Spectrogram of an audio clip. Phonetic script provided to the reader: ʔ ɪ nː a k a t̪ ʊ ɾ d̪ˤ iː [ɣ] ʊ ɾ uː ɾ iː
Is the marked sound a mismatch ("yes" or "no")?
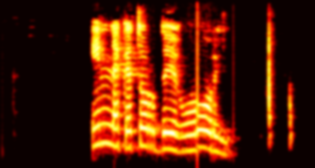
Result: no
